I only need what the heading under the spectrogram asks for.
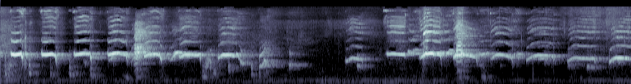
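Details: Pit Bull dogs of an unusual colour, whimpering indoors. High, thin whines come in quick bursts of about three per second, break off in a brief silence, then resume more loudly.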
